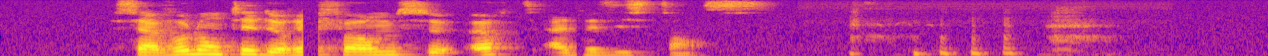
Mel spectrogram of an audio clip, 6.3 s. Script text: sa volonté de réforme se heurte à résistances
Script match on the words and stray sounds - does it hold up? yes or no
no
